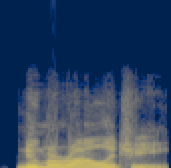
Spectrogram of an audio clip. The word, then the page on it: numerology: American English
